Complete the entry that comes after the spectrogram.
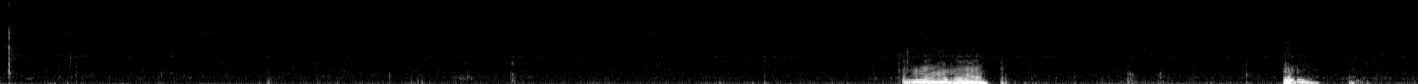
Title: Hermann cat sleeping, snoring and dreaming. The sweetest "little" snore ;-)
